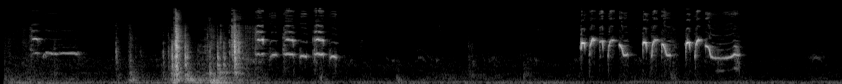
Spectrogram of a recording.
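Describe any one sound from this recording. A cockatiel whistles a short, chirpy tune.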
